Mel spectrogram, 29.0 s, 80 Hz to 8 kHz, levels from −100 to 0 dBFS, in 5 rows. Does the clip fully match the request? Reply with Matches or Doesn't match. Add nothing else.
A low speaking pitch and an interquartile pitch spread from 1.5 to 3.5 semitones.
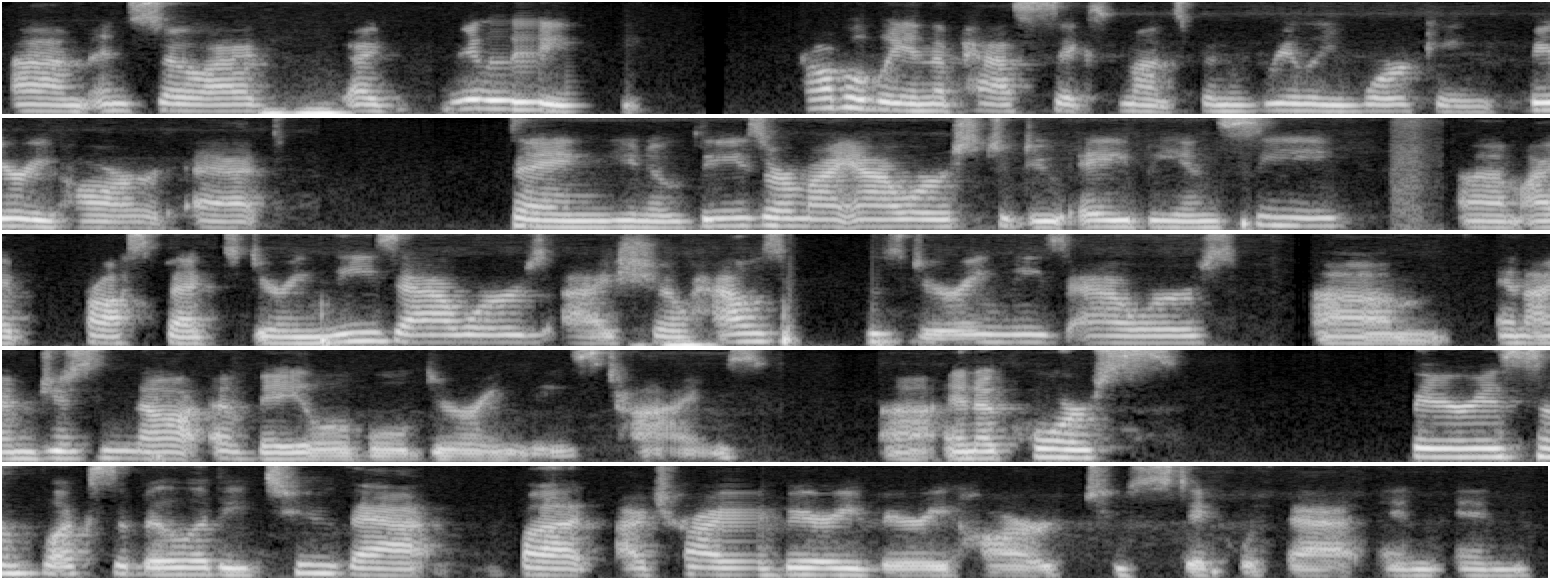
Doesn't match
